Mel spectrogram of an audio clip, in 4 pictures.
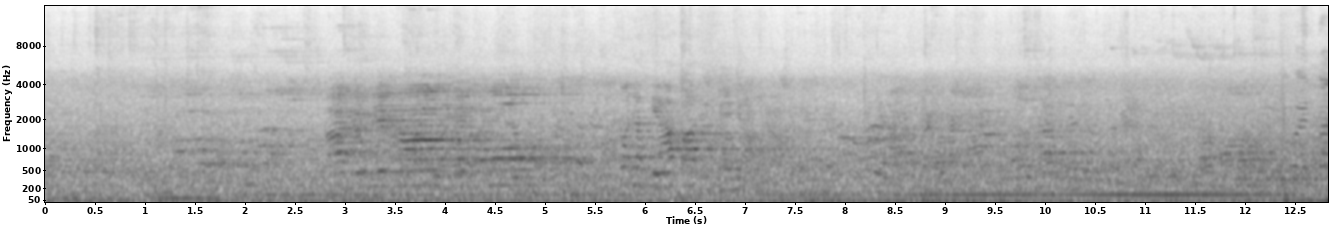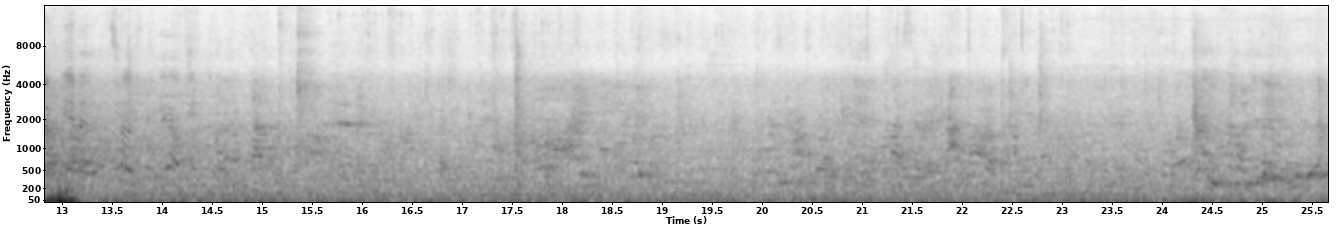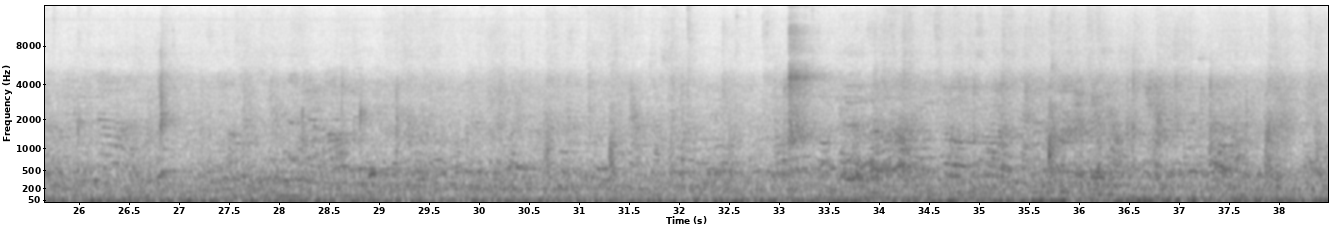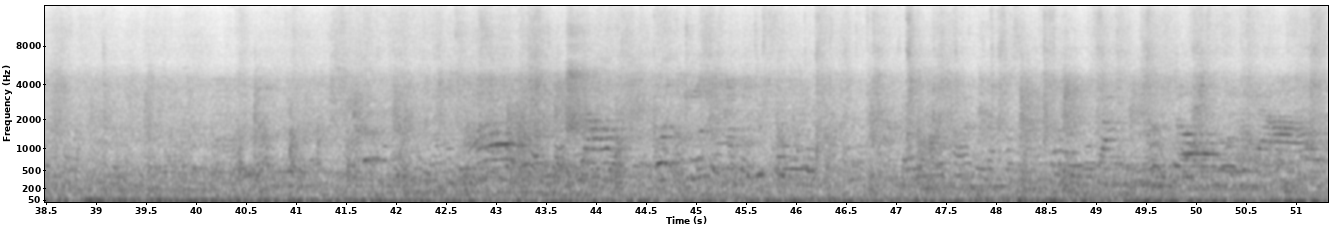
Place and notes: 基隆火車站, Keelung City - Walking in the station
Go outside the station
